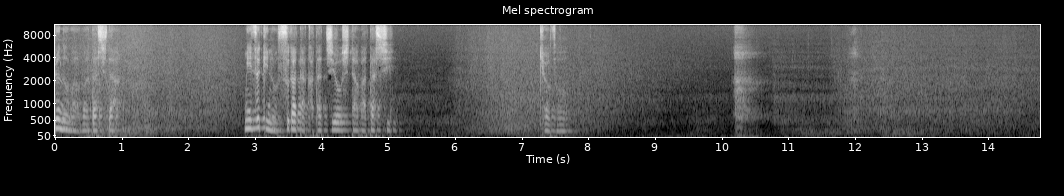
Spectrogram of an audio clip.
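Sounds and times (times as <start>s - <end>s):
speech: 0.0s - 1.2s, 2.8s - 5.3s, 7.3s - 7.8s
ocean surf rolling in: 0.0s - 5.0s, 5.6s - 14.7s
wind: 0.0s - 14.7s.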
